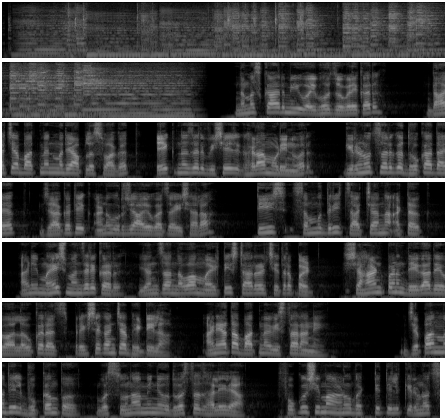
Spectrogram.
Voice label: news, Marathi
